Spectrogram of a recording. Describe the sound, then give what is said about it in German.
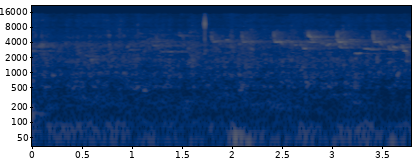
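A river flows steadily with a soft, continuous babbling rush, fairly quiet and even throughout, with a few faint bird chirps high in the background. “mit diesem Fließen und vielleicht manchmal auch erst kräftigeren Spülen, wegspülen,”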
